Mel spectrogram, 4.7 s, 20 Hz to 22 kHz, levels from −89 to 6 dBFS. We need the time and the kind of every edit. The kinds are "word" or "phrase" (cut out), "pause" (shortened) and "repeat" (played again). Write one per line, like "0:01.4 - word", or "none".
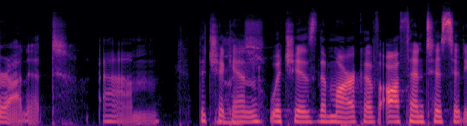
none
